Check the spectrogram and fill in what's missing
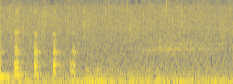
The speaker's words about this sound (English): Now, years later, I'm in the same type of downpour and I'm trying to avoid it like the plague.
